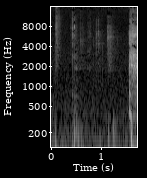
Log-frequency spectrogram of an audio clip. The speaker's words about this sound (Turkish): Kahvelerimiz yanımızda. İçelim. Ses çıkaracaklar biraz. Bu kahveler köpüren kahve de ondan.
